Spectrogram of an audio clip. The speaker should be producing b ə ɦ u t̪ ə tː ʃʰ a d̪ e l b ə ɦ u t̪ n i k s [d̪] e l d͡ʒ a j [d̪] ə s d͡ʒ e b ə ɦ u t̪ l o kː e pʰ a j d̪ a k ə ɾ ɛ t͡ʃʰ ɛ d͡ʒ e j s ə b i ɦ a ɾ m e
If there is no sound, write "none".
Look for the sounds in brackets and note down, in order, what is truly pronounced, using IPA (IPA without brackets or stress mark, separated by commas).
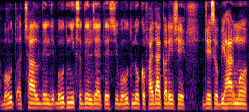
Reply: d̪, t̪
